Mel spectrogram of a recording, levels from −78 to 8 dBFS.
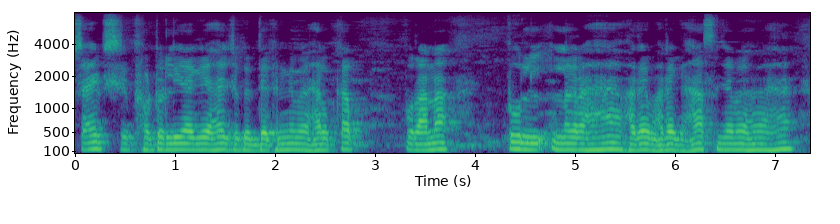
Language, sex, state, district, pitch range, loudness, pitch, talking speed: Hindi, male, Jharkhand, Palamu, 125-135 Hz, -17 LUFS, 130 Hz, 180 wpm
